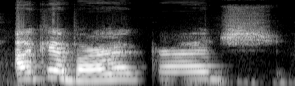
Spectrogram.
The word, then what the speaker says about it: Akaibara: It's Akaibara Garage. The I is actually silent when you put it together.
